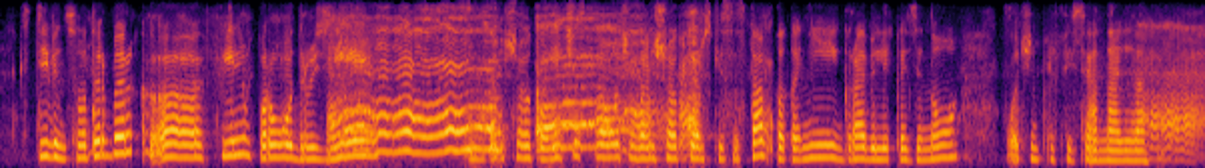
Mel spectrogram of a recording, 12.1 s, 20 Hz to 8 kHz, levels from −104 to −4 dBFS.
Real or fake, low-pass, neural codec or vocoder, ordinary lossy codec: fake; 7.2 kHz; vocoder, 22.05 kHz, 80 mel bands, HiFi-GAN; Opus, 24 kbps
